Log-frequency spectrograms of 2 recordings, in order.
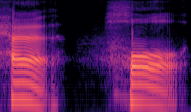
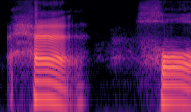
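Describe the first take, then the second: Both takes have the same delivery.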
